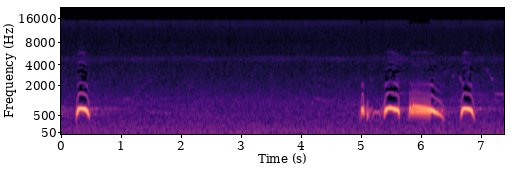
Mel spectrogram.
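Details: Spotted dove long coo used to excite other doves: one isolated hoot, a pause of several seconds, then two quick short notes, an arched hoot, a long buzzy descending note and a closing hoot.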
